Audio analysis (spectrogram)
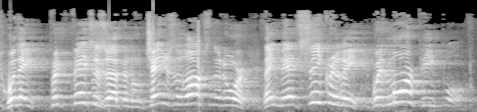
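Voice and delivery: high, fast, half-laughing preacher delivery; fervent preaching. Acted. Pastor telling the church about persecution, excited.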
